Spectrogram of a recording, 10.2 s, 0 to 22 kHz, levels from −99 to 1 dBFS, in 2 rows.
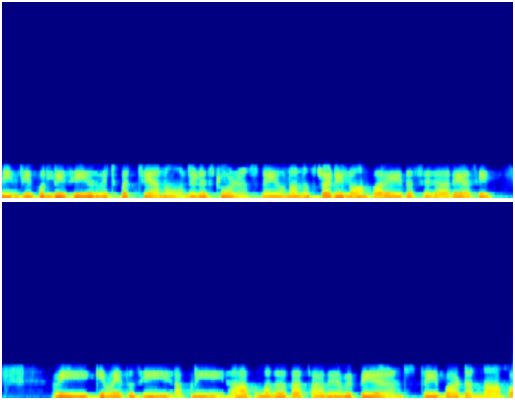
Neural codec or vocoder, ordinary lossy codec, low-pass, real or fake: autoencoder, 48 kHz, 128 numbers a frame, DAC-VAE, trained on Japanese speech; Opus, 32 kbps; 3.6 kHz; fake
